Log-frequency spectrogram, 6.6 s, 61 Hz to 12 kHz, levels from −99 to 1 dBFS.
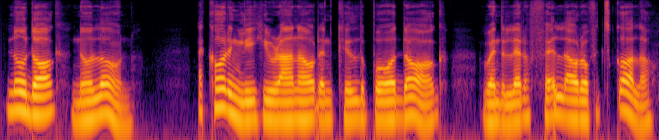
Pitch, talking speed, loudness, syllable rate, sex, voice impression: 140 Hz, 190 wpm, -17 LUFS, 5.0 syllables/s, male, slightly masculine, slightly adult-like, refreshing, friendly, slightly kind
